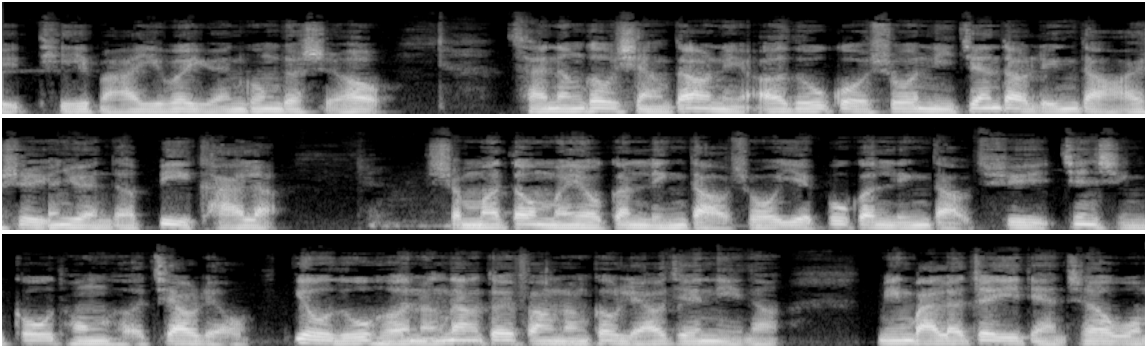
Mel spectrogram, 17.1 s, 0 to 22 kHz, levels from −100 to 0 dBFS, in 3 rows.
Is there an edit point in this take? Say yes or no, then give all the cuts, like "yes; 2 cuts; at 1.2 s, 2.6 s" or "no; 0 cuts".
yes; 3 cuts; at 5.9 s, 12.8 s, 15.7 s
